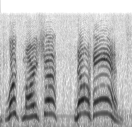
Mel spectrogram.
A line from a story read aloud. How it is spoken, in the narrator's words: he yelled to his wife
